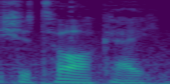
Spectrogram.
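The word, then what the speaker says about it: shiitake: heard pronounced and therefore when I said holy ake on the podcast last week I should have said holy shitake so sorry about that and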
